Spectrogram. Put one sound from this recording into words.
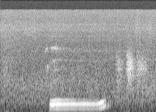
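A small handheld device buzzes briefly with a low hum.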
